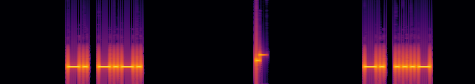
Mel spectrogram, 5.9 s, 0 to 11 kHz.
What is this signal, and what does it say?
Morse code, heard as a keyed tone, about 25 wpm, 700 Hz. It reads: NC NV
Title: US States 25wpm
